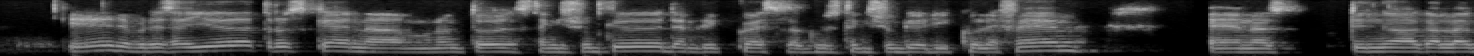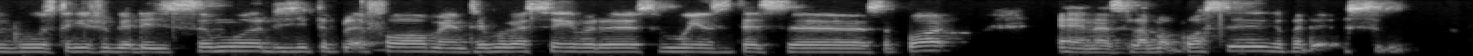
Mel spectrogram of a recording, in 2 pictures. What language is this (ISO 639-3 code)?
msa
